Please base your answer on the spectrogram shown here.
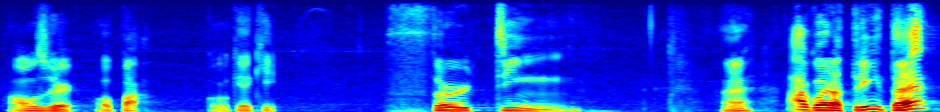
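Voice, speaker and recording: A man's voice: fairly high pitch, big pitch swings, takes it slowly, vocal fry, a little mellow. A male English teacher with a Brazilian Portuguese accent leads an online class, chatty and easygoing, laughing easily and ending sentences with "né".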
